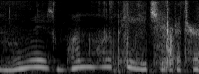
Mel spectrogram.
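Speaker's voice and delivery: hushed unvoiced whisper. Real, not acted. Reader whispering the refrain to the children. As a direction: keep it to a secret hush.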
